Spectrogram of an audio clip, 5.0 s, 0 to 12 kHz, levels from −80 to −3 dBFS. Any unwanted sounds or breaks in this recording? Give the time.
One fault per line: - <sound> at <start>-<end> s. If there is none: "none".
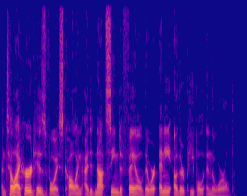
none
